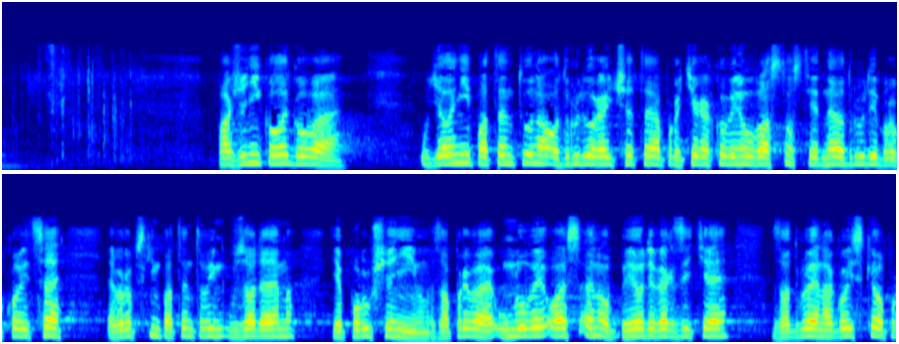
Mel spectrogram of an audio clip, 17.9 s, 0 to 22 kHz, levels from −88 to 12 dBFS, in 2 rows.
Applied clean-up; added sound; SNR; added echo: none; none; none; none.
